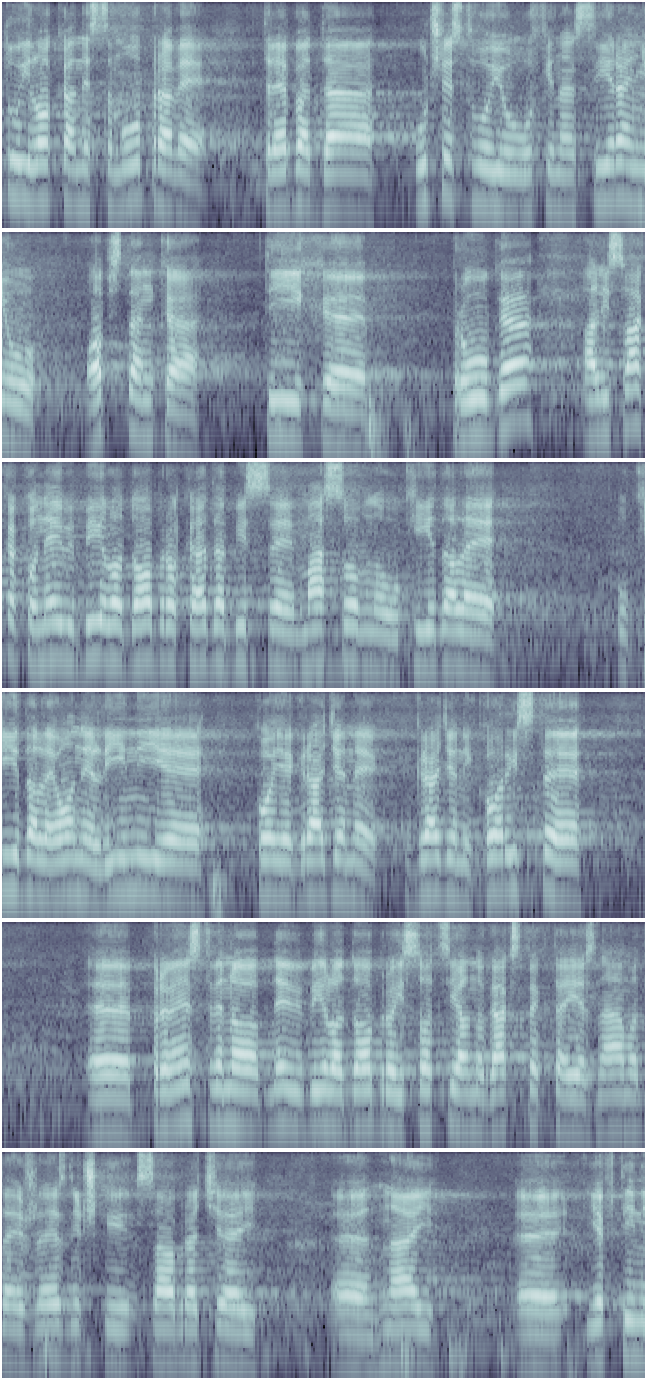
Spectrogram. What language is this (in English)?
Serbian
